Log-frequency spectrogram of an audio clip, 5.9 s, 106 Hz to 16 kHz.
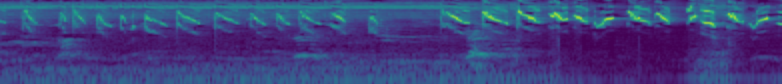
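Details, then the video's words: Caged white-eye chosen from a mass cage of birds, in song within two weeks. Steady run of high, falling chip notes, then a louder, faster twittering phrase of slurred high notes. "Pleci Ombyokan 2 Minggu Gacor"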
